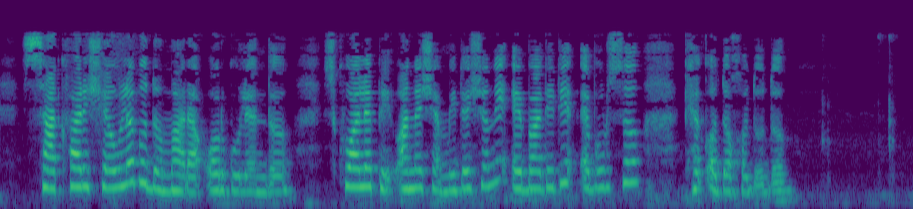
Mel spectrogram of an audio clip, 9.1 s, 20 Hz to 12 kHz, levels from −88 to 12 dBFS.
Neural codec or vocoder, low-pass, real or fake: none; 7.2 kHz; real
